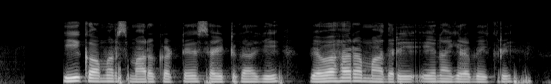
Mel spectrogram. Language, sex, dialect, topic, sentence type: Kannada, male, Dharwad Kannada, agriculture, question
